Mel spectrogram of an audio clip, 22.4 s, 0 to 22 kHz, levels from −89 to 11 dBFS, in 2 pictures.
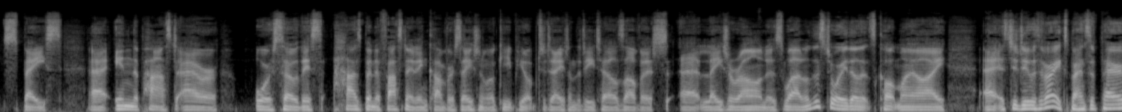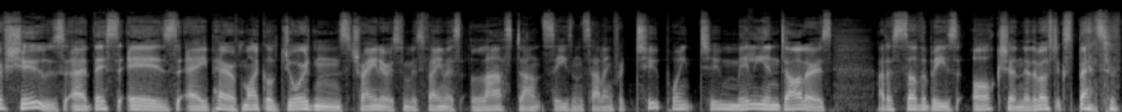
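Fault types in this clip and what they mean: Nothing stood out on listening to this speech clip.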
